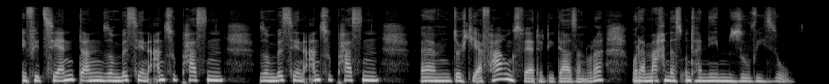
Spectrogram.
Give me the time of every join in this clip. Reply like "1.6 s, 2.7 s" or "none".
2.6 s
